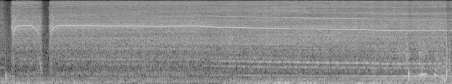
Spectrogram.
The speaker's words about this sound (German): Hast du das Gefühl, die Bauarbeiten laufen so weit, wie es soll? Ja, sie laufen hervorragend. Sie laufen, wie Bauarbeiten laufen. Laut.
